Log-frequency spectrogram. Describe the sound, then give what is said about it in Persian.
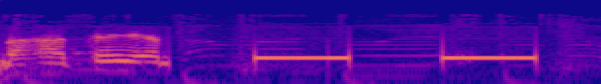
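A brief bit of voice, then two steady, evenly spaced beeps of a telephone line tone after a caller's phone call was cut off, each lasting about a third of a second with a short gap between them, clear and fairly loud. “متاسفانه که تماس برادر ما قطع شد، میخواستن شماری خود اعلان بکنن اما تماسشان قطع شد.”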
